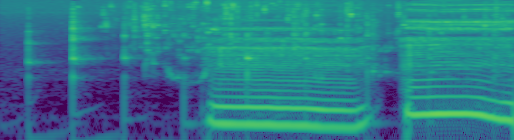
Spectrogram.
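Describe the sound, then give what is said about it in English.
Yakut wine from Anatolia glugs as it is poured into a glass: a few sharp drips and clicks, then two sustained, low, resonant gurgling tones, the second starting after a brief pause. No one speaks. “Are you going to do the glugging again?”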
